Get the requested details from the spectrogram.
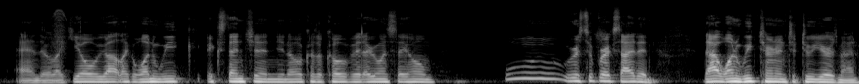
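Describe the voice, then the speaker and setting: This man speaks with a Toronto accent at a fairly quick pace, his medium-pitched voice dark and mellow with fairly even intonation. The recording is very clean over a silent background. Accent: Toronto Canadian English. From Canada, Toronto. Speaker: university student. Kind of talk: casual interview. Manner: casual, halting.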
